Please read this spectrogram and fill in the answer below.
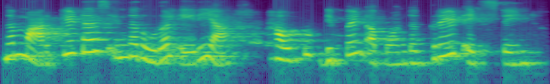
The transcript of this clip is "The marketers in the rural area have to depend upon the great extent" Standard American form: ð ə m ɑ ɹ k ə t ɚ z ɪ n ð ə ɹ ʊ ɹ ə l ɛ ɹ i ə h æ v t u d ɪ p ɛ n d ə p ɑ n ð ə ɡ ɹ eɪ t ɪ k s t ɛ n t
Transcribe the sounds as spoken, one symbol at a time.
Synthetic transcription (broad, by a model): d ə m ɑ ɹ k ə t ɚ s ɪ n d ə ɹ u ɹ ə l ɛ ɹ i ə h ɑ w t u d ɪ p ɛ n d ə p ɑ n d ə ɡ ɹ eɪ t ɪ k s t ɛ n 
